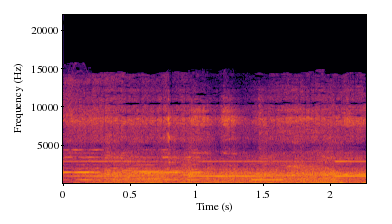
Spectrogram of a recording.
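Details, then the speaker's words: Several overlapping electronic beeps at different pitches over steady hum: emergency-department monitor alarms sounding together, described as constant, with hundreds a day and no hierarchy. "Vous êtes peut-être déjà allé aux urgences. Je ne sais pas si vous vous souvenez ça fait du bip bruit. bip, oui. C'est infernal, écoutez."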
